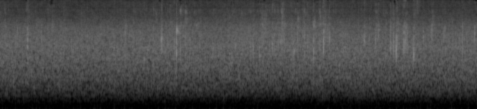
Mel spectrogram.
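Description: Steady rain falling in a thunderstorm, a soft even hiss, with a few sharp raindrop ticks close to the microphone from about two seconds in. Heard faintly through a low-gain camera microphone.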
